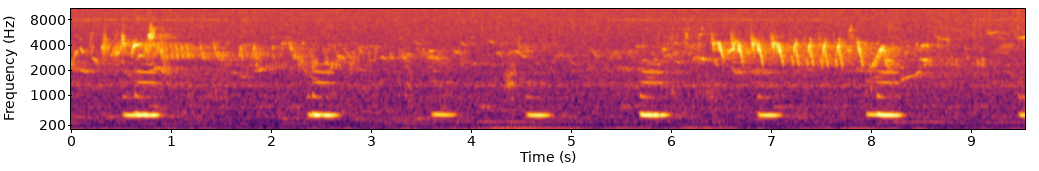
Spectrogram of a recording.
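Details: Forest-pond chorus of European fire-bellied toads, with pool frogs also calling. Mellow hooting notes sound roughly every second in a steady series. Faint buzzy, rattling calls from other frogs rise above them, over low background rumble.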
